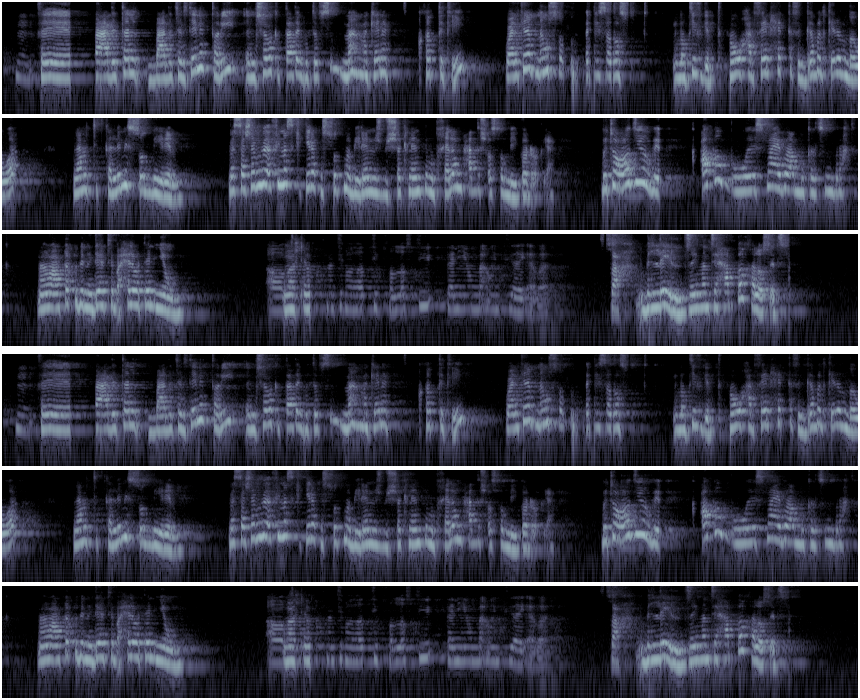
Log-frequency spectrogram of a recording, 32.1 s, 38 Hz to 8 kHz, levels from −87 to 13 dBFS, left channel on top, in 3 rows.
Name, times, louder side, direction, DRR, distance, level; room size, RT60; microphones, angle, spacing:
voice 1, 0.5-0.9 1.2-4.9 5.3-5.8 6.3-7.8 8.4-10.9 11.6-13.0 13.5-17.6 18.2-18.9 19.4-21.3 21.8-23.7 24.9-25.3 29.0-31.2, left 3 dB, 75° left, 0.7 m, -28 dB
voice 2, 18.4-18.7 24.7-25.1 25.4-28.2 31.1-31.2, right 1 dB, 15° right, 2.4 m, -43 dB
29.5 x 24.0 x 4.7 m
head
